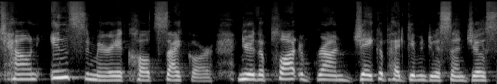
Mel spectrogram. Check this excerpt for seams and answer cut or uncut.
uncut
